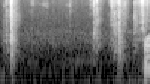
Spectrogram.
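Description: Tarot cards being handled and shuffled: one short card snap just after the start, then a quick run of card flicks near the end.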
